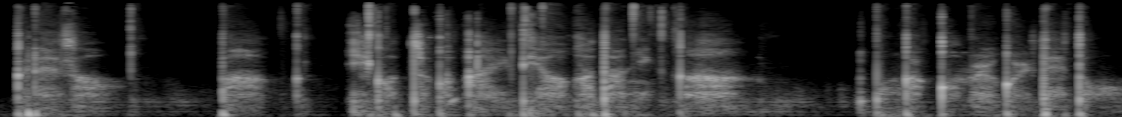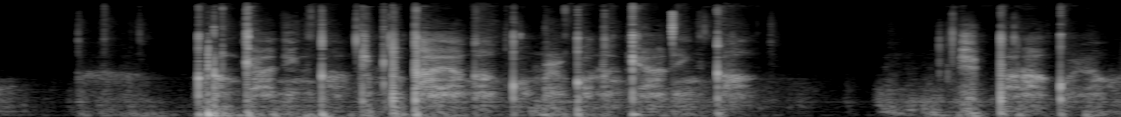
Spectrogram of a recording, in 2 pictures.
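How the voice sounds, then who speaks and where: Whispering woman in a soft ASMR chat. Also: moderate pace, pauses often. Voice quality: breathy, unvoiced whisper. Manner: soft, polite, addressing listeners. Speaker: ASMR host.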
